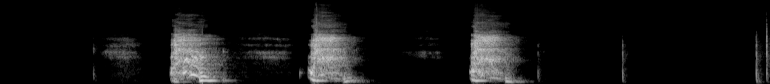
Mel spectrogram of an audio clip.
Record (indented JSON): {
  "three_cough_length": "7.7 s",
  "three_cough_amplitude": 32768,
  "three_cough_signal_mean_std_ratio": 0.33,
  "survey_phase": "beta (2021-08-13 to 2022-03-07)",
  "age": "65+",
  "gender": "Male",
  "wearing_mask": "No",
  "symptom_none": true,
  "smoker_status": "Never smoked",
  "respiratory_condition_asthma": false,
  "respiratory_condition_other": false,
  "recruitment_source": "REACT",
  "submission_delay": "2 days",
  "covid_test_result": "Negative",
  "covid_test_method": "RT-qPCR",
  "influenza_a_test_result": "Negative",
  "influenza_b_test_result": "Negative"
}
